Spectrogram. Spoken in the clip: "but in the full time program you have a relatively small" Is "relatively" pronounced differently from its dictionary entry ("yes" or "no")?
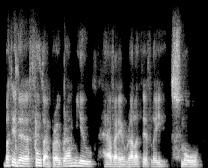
no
